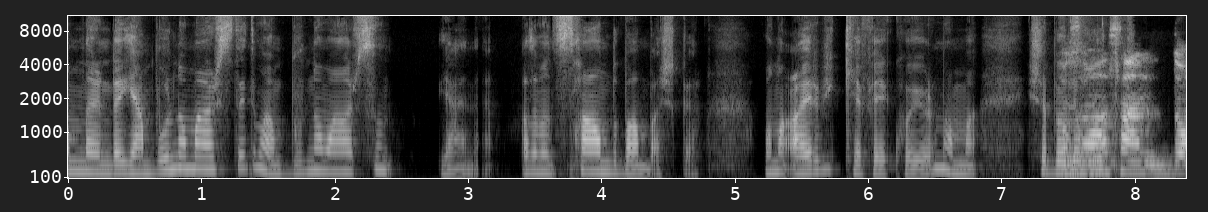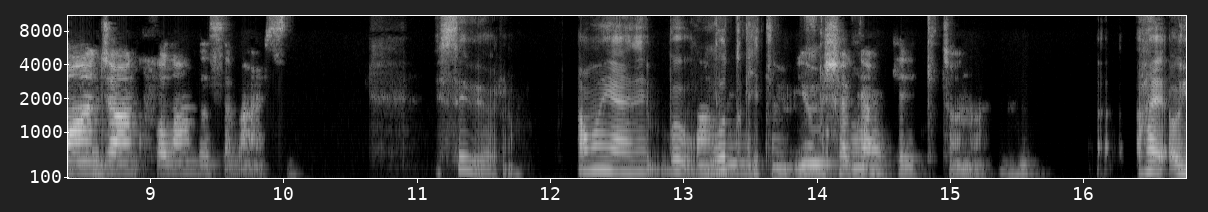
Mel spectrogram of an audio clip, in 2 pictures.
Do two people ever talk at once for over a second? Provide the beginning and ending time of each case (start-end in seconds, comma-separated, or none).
none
